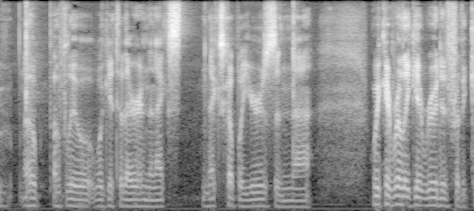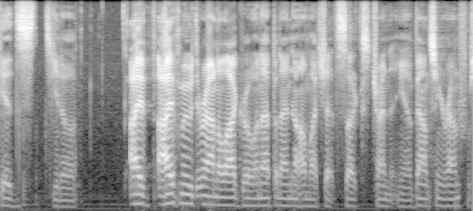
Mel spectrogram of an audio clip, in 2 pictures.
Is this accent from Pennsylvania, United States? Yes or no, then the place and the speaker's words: no; Riverside, California, United States; moved away as an adult; also born or lived in San Diego, California / Pulaski, Virginia; I'm from the Midland Empire, so it's more like Riverside, in that kind of area. I lived in San Diego for a while before I moved out, but I've been back and forth between California all the way to the Panhandle of Virginia, Pulaski.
